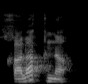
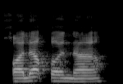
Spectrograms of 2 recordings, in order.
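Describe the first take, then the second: First: Khalaqna with the qaf held flat and silent, no echo; without qalqala. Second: Slow Khalaqna with a clear bouncing echo on the qaf; with qalqala. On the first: Teacher showing students the wrong way, qaf swallowed flat. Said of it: "lorsqu'on va enlever la règle de l'qalqala". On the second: Teacher showing students the rule applied, qaf bouncing clearly. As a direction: draw out Khalaqna and let the qaf rebound lightly. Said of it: "Si maintenant j'applique la règle de l'qalqala". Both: Shown as a demonstration.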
